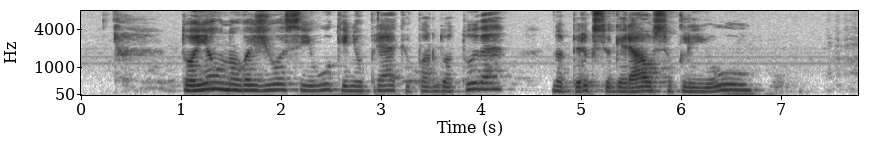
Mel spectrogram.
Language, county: Lithuanian, Alytus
